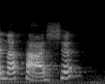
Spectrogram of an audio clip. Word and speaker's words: Nastasia: Então- meu nome é Natasha. É, se escreve Nastasia, que é em russo.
